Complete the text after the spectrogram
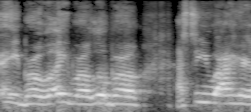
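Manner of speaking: street vendor's hustling sales voice. Retelling being approached by vendors on a street: imitating a street vendor. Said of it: "Here comes the Muslims. Like".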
